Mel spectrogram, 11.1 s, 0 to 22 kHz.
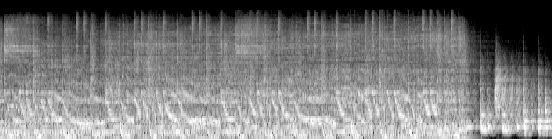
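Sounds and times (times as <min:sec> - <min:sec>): bass-heavy electronic music: 0:00.0 - 0:11.0.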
